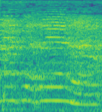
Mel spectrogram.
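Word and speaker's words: مجراها: Lafaz majruha dibaca majruha, bacaan ilham, artinya mengiringkan bunyi kata-kata kosong.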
